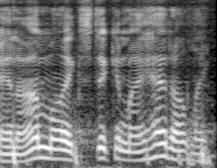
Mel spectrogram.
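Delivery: ordinary delivery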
